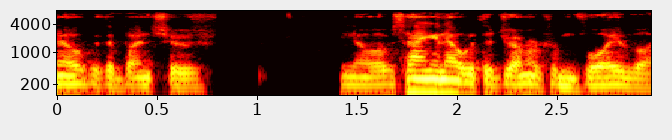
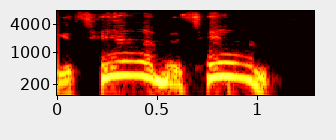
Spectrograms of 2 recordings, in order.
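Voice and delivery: very high, drawn-out mock sobbing, crying wail. Recounting a cashier who recognized him from a video: imitating screaming and crying. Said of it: "kept screaming and crying".

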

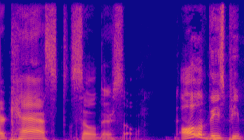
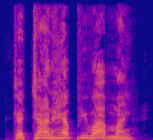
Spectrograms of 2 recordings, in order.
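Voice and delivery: earnest nice-guy tone, leaning on the word "man"; 2 semitones higher than usual. Imitating an actor who adds "man" to every line: imitating Terrence. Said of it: "Terrence says, "Man."".

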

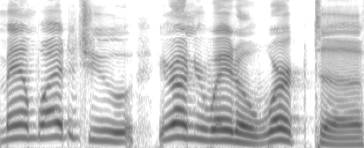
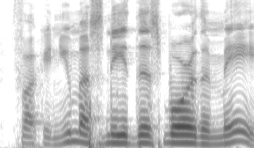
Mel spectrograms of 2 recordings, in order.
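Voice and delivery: mock condescension, lower; 6 semitones lower than usual. Imagining what the man giving a dollar said: imitating a condescending tone. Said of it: "'cause maybe he's being condescending".

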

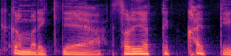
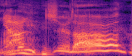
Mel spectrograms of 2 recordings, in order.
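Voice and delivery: put-on, distorted, higher-pitched cat puppet voice; 4 dB louder than usual. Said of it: "お前めちゃめちゃうまいじゃん".

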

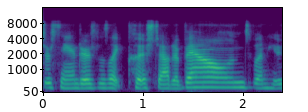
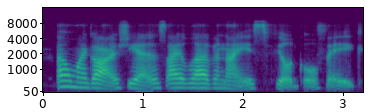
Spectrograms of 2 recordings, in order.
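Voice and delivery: sarcasm laid on thick, heavy sarcastic tone. Replying to the other speaker's "You love that": sarcastic tone. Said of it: "I'm sure you can hear the sarcasm".

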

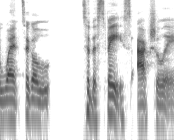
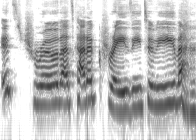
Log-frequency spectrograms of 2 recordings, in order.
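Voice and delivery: high, slow, laughing, amused disbelief. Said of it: "I was like".

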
